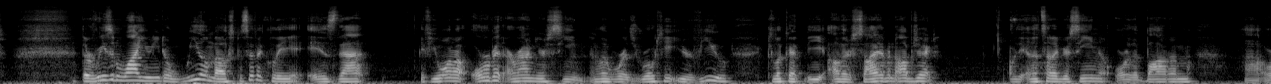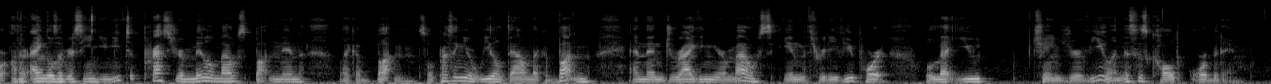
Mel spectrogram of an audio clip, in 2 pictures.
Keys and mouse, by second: 19.3-20.4 middle drag, 23.3-25.4 middle drag.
